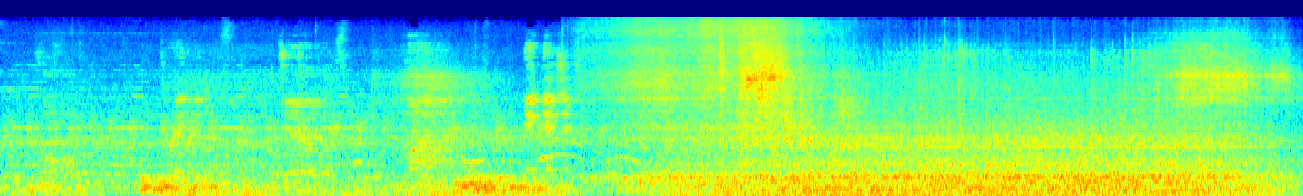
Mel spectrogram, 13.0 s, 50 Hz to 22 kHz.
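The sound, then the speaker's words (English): Audio from an interactive exhibit on the 1960s test stand firings of the Saturn V rocket engine: a deep, rumbling roar swells after a few seconds of murmuring voices, then holds as a loud, steady, crackling blast through to the end. “crowd around an interactive exhibit on the test stand firings of the Saturn V.”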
